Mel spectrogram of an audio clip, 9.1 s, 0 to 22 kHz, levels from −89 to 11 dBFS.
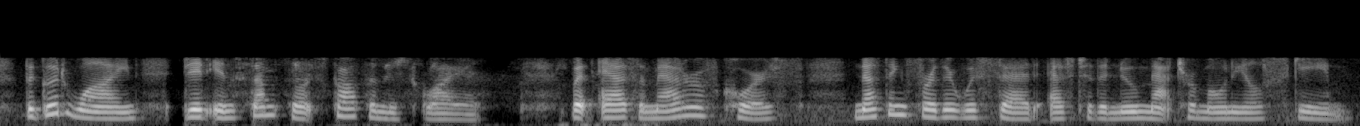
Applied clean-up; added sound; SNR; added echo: neural mask model Resemble Enhance denoiser.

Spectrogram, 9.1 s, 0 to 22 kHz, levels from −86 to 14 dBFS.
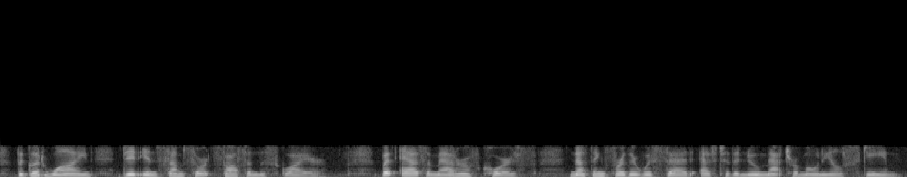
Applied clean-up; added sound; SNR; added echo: none; none; none; none.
